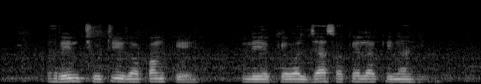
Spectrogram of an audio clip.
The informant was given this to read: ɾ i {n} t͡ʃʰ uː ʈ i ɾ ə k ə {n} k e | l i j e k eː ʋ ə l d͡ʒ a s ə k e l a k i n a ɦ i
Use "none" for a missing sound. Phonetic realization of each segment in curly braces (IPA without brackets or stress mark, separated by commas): n, m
